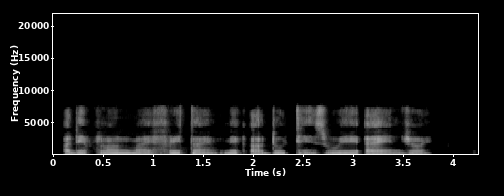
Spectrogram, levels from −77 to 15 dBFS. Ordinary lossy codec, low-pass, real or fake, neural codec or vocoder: none; none; fake; codec, 16 kHz, 2 kbps, X-Codec, WavLM features, trained on Multilingual LibriSpeech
